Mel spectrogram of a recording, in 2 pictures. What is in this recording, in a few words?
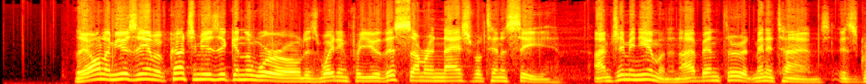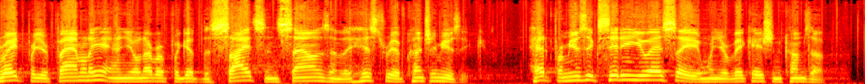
Country Music Hall Of Fame Promo; Jimmie Newman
